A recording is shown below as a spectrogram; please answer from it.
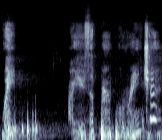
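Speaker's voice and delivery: high, soft whispered question; whispered surprise. Retold or imitated. [name] imitating Claire's discovery, high whisper. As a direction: whisper it in a sudden realisation. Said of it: "she goes".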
